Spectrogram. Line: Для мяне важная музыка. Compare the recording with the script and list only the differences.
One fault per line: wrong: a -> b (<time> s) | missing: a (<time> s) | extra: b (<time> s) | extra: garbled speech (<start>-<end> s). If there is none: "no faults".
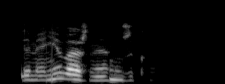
no faults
